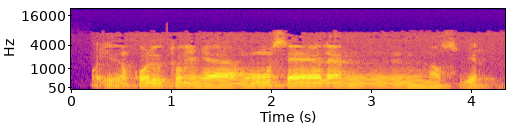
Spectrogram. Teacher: هذه السين ممالة ومدها طبيعي، موسى لا نزيده على الطبيعي.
